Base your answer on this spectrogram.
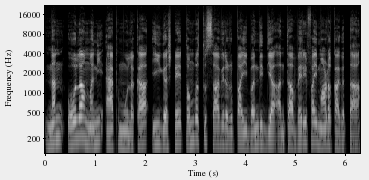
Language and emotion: Kannada, neutral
